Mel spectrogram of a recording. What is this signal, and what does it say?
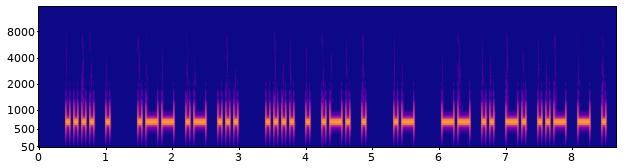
Morse code, heard as a keyed tone, about 19 wpm, 700 Hz. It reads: HE WAS HERE A MINUTE
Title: Sentences from Top 1000 Words - Review Part 3 - 20wpm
